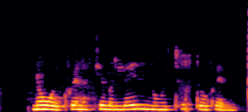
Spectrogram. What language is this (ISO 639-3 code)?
isl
